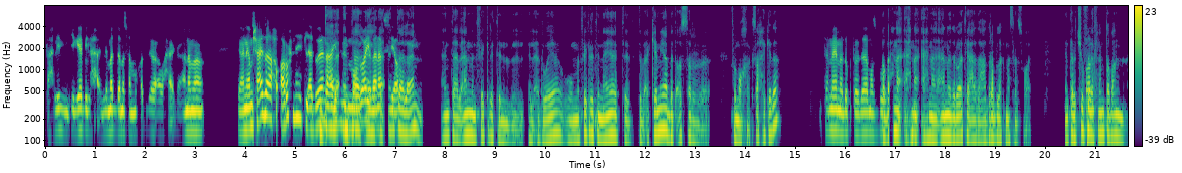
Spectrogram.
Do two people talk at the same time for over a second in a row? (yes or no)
yes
